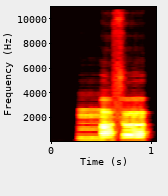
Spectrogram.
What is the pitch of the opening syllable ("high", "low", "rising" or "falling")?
falling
